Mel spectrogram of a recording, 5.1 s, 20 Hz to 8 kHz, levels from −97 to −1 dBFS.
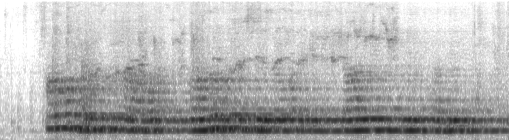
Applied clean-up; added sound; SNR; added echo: neural separator model SepFormer DNS4.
